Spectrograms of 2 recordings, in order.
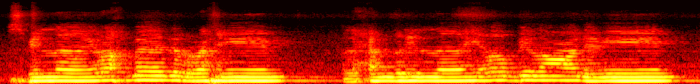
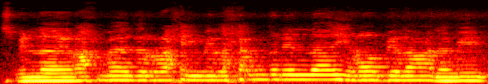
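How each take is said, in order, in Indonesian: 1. Ada jeda yang memisahkan kedua frasa. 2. Kedua frasa itu menyambung tanpa jeda. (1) "kita ambil yang biasa dipakai dari Asim Al-Kufi" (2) "penyampaian bismillah dengan alhamdulillah yang disambung"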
